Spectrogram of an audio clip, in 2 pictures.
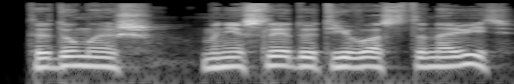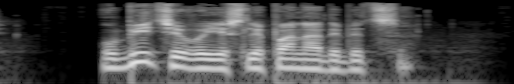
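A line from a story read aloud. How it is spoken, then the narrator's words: Old bear sighing. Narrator (Russian): Старый медведь вздохнул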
